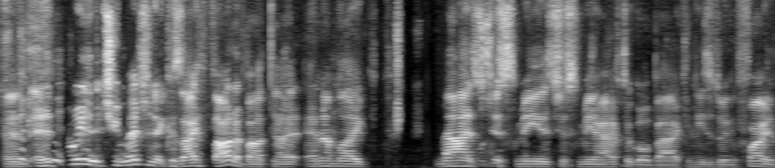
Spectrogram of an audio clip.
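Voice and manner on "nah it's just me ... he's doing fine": ordinary talk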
